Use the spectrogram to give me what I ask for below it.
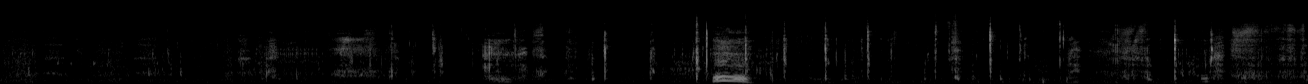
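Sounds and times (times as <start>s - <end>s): man chewing with wet crunches: 0.0s - 13.0s.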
